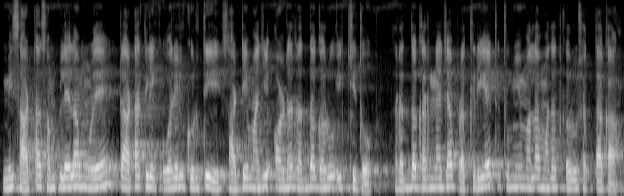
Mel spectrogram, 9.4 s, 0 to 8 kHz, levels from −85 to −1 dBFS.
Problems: none marked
